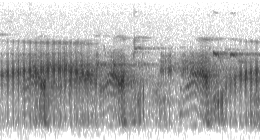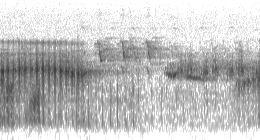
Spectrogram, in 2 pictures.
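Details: Dawn chorus of frogs over a small lake at the forest edge in morning fog: dense, overlapping rattling croaks, some rising and falling in arcs, pulsing continuously without a pause.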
